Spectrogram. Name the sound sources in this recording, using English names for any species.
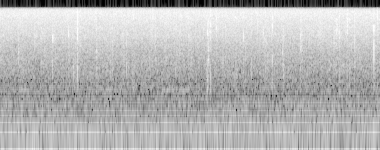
Mourning Dove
